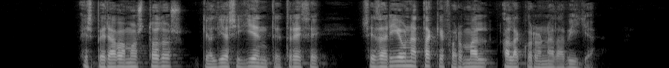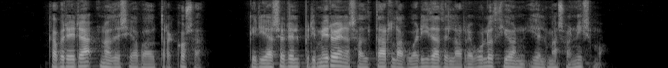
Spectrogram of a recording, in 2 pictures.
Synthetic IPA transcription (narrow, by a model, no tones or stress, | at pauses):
espe̞ɾaβamo̞st̪o̞ðo̞skeald̪iasiɣje̞nt̪e̞t̪ɾe̞θe̞ | se̞ðaɾiaunat̪ake̞fo̞ɾmalalako̞ɾo̞naðaβiʎa | kaβɾe̞ɾano̞ðe̞seaβao̞t̪ɾako̞sa | ke̞ɾiase̞ɾe̞lpɾime̞ɾoenasalt̪aɾlaɣwaɾiðaðe̞lare̞β̞o̞luθjo̞nie̞lmaso̞nizmo̞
